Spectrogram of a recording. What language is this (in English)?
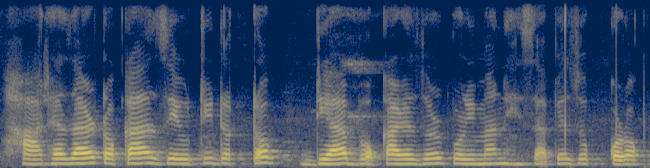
Assamese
